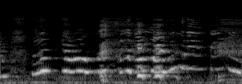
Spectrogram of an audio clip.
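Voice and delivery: high, loud, crying and laughing; tearful mom. Retold or imitated. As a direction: show everyone through happy tears. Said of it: "She showed me".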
